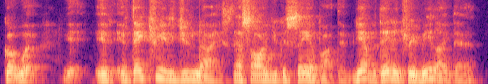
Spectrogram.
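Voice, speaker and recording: A man's voice: a little high, sing-song, a little fast, darkish tone. A man, a musician guest on an interview podcast, talking emphatically, repeating himself and checking with "right?". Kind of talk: casual interview chat.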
